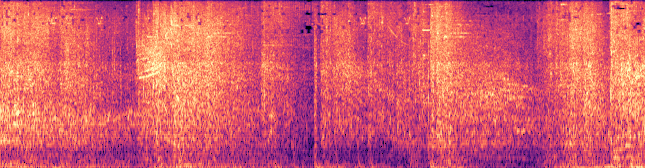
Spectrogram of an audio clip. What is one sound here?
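Magic blasts whoosh and crackle in a fast game battle.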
